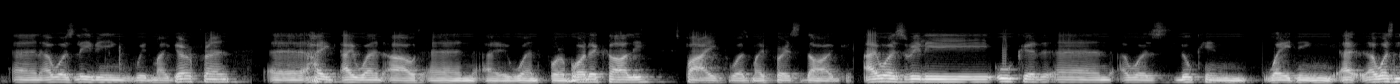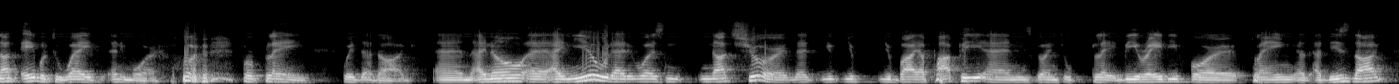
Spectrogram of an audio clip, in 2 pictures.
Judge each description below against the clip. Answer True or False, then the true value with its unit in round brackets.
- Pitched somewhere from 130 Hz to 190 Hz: False (110 Hz)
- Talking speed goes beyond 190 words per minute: False (170 wpm)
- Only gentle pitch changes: False (3.3 semitones)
